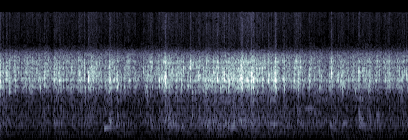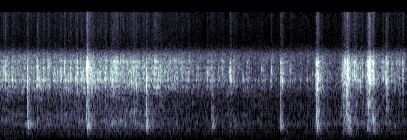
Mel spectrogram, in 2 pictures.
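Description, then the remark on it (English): Water runs steadily into a bathtub at Jack Benny's home in Beverly Hills in the morning, a continuous bright hissing rush that lasts throughout, with a few sharp clicks and splashy pops toward the end. No one speaks. “It's morning, and Rochester is running the bath.”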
